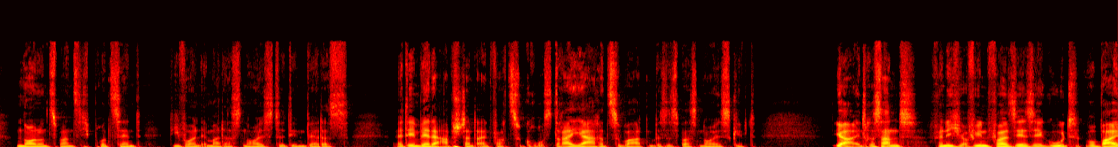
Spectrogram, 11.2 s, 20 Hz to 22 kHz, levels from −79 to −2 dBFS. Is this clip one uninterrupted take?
yes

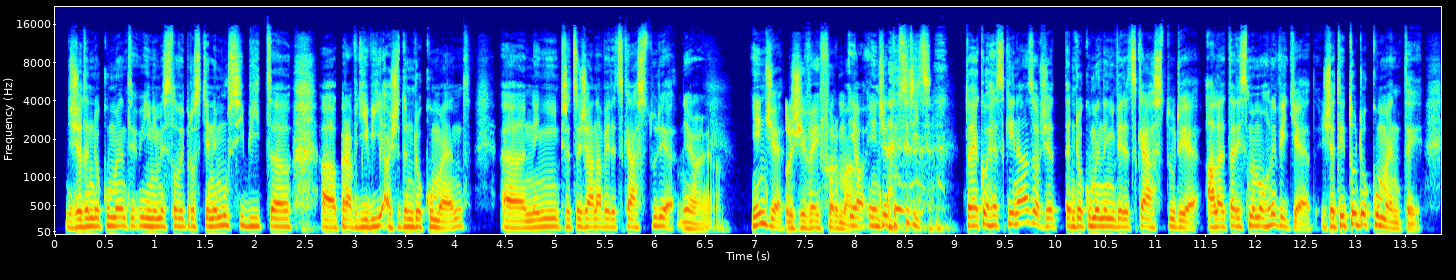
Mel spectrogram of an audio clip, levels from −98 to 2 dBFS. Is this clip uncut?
yes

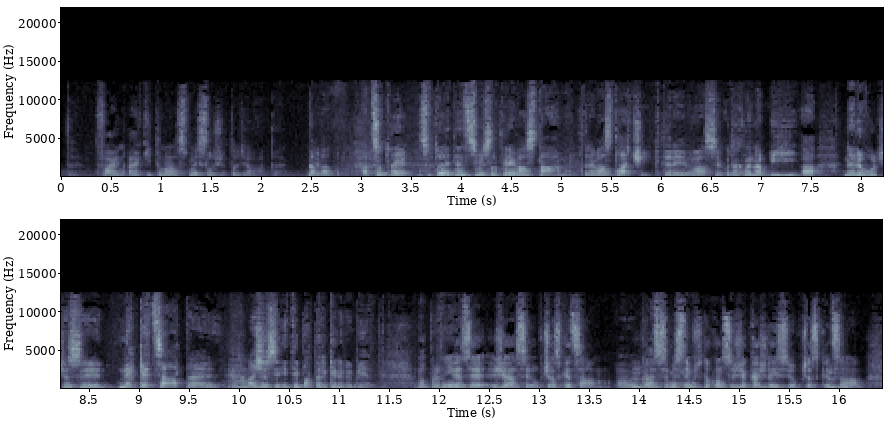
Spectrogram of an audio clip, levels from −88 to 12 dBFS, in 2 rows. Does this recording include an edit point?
yes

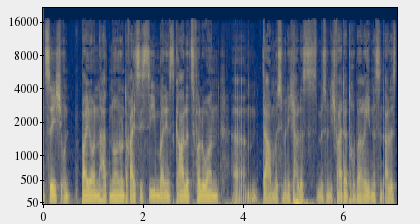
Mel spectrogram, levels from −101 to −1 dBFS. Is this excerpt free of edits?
yes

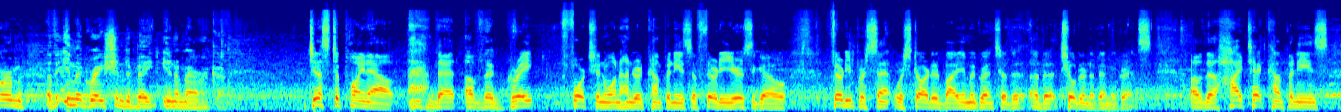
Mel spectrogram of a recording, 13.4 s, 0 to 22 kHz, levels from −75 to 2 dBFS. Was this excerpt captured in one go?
yes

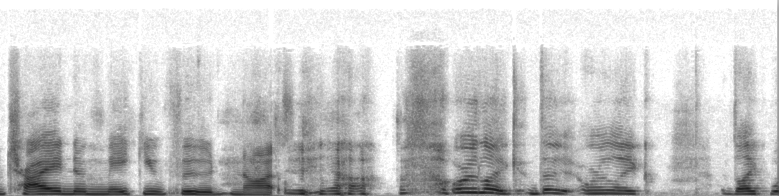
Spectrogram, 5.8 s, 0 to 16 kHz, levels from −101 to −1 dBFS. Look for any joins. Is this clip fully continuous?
no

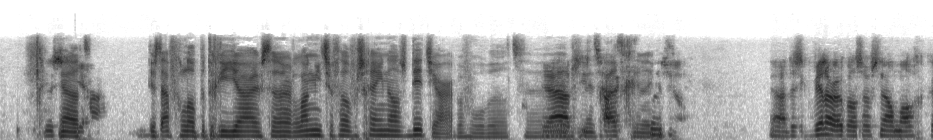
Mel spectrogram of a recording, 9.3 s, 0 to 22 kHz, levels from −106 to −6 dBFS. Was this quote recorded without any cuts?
yes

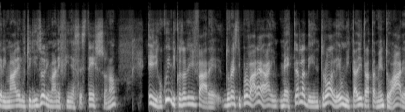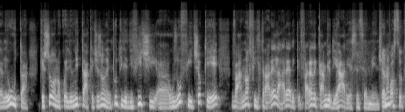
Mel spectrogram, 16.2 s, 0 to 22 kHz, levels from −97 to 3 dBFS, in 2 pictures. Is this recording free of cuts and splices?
yes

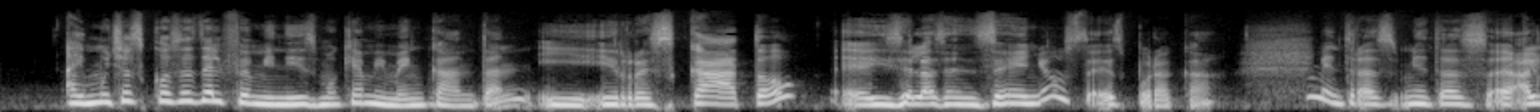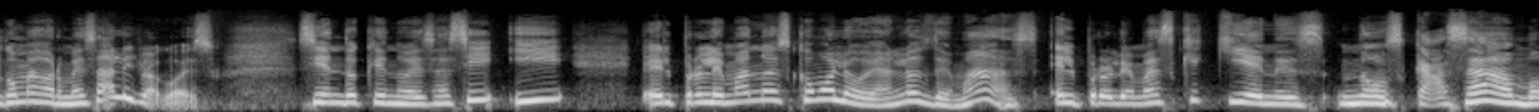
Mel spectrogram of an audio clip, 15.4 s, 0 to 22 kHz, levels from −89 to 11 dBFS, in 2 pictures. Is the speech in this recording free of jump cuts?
no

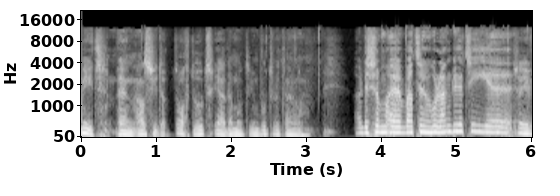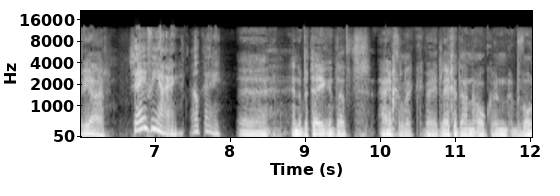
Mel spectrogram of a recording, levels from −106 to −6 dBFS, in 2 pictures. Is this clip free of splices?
no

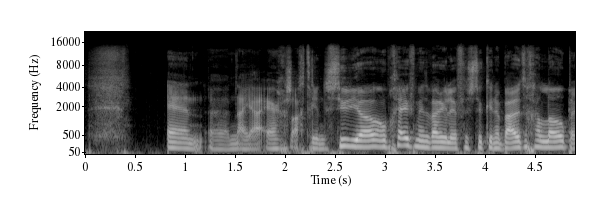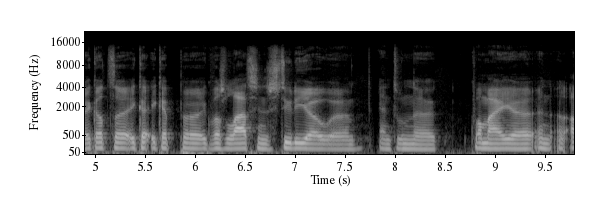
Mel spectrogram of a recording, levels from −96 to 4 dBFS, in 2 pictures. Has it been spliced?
yes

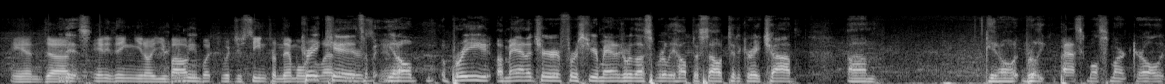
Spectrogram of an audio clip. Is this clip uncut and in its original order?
no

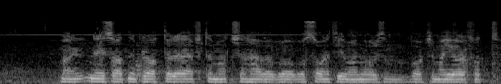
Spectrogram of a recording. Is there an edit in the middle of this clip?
no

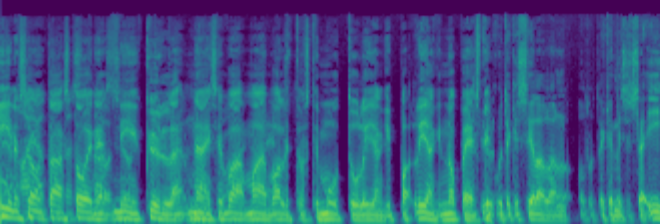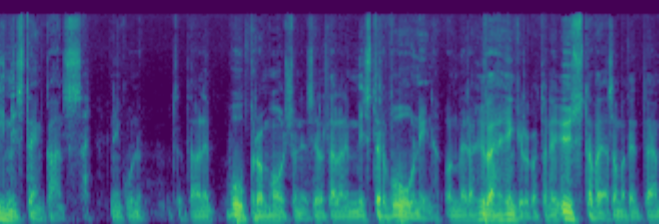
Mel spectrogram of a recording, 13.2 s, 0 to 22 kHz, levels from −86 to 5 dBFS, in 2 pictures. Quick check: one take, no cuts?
no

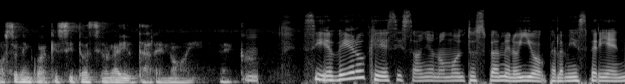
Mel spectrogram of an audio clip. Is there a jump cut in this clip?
no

